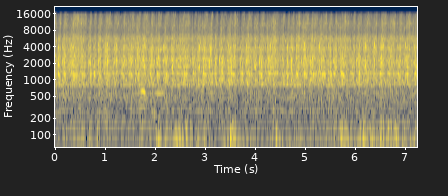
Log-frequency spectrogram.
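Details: 1993 Ford F-250 7.3L IDI diesel after sitting since Monday: a loud, ragged clatter with hard knocks throughout the idle. The injection pump was checked and found out of time, it smokes heavily, and the owner lacks the tools to adjust the pump.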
